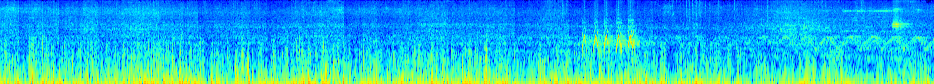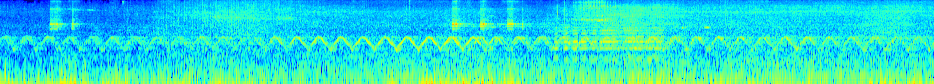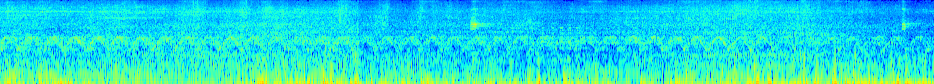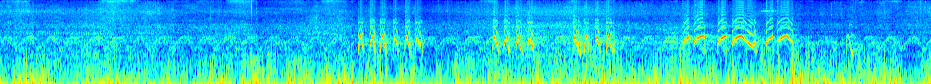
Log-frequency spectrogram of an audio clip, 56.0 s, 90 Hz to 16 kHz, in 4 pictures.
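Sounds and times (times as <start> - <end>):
wind rush: 0.0 - 56.0
electronic siren yelp and wail: 8.7 - 9.8, 11.1 - 56.0
horn blast: 22.3 - 24.1.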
